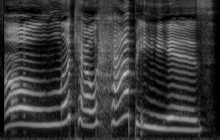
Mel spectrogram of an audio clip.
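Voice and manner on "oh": ordinary delivery, nothing marked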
